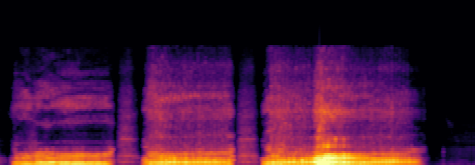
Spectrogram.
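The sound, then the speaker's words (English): Deep, rasping growls and grunting roars from a mating male and female lion at night in moonlight, in three long bursts separated by brief pauses, loud, with no voices. “I moved fast towards the growling, knowing that the lions would be engaged and not hear me.”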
